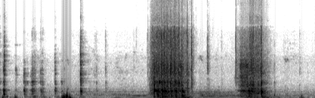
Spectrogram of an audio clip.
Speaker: Chatter's a bad sound. You hear the drill chattering like that, it means you're not in the head properly.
